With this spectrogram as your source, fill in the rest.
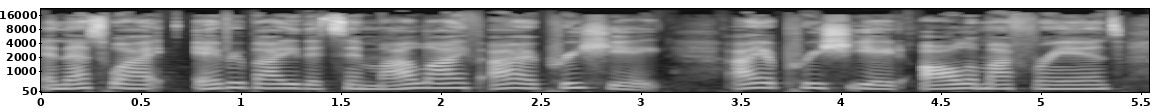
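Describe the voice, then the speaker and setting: With a Texan accent, a woman speaks at a medium pitch and fairly even intonation. The recording is very clean, its background silent. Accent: Texan American English. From Texas. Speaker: podcast host. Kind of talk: casual advice monologue.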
